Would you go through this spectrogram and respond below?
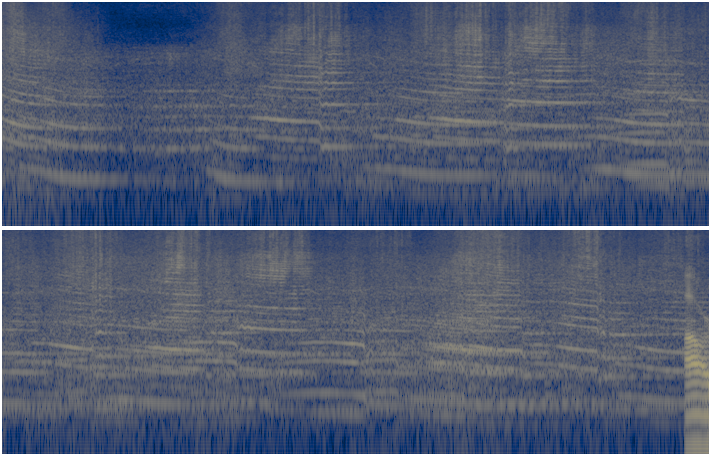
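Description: Race cars on the formation lap of a sim-racing Abu Dhabi Grand Prix sprint race, several engine notes weaving and sweeping up and down together in a steady, moderately distant drone, with no voices.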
